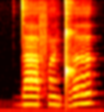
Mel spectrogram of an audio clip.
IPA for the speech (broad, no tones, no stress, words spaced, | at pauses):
da fɐ̃ɡ͡ǃɐ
